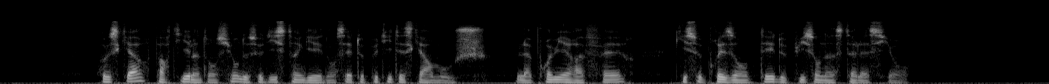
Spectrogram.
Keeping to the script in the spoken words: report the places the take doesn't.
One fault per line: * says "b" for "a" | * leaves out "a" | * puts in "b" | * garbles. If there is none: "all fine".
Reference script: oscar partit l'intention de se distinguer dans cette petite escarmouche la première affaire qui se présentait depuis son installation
all fine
